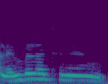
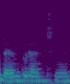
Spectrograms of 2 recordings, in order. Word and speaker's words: 렘브란트: 화가 렘블란트는 100점에 가까운 자화상을 남겨서 미술사에서 가장 많은 자화상을 남긴 화가 중에 한 명으로 꼽히고 있는데 그의 자화상을 들여다보면 어떤 걸 읽을 수 있나요? 렘블란트라고 읽으죠. 렘블란트. 렘브란트.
